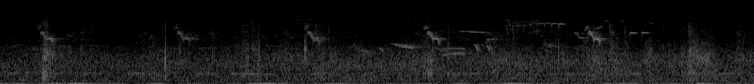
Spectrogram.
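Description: Small birds chirping, with short high notes scattered throughout, over faint outdoor background noise and soft footsteps.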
